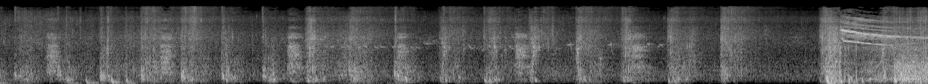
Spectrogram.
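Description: Footsteps crunch and leaves rustle as someone walks through dense undergrowth.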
